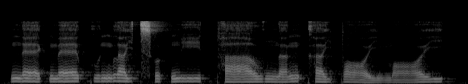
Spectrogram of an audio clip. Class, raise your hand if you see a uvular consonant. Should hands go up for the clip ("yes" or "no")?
no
